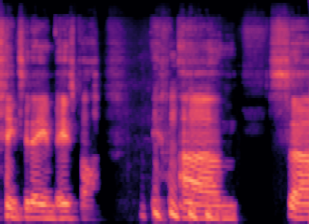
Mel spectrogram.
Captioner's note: laughs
